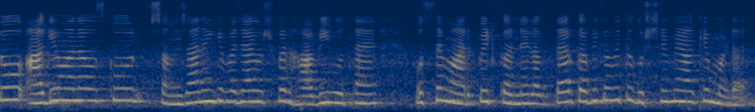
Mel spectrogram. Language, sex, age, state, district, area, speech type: Hindi, female, 60+, Madhya Pradesh, Balaghat, rural, spontaneous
